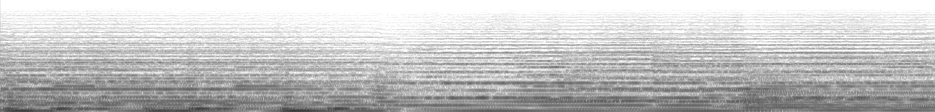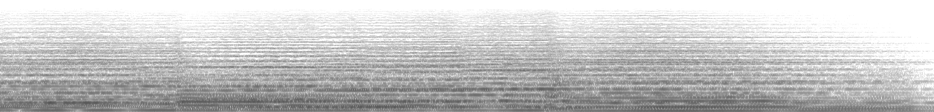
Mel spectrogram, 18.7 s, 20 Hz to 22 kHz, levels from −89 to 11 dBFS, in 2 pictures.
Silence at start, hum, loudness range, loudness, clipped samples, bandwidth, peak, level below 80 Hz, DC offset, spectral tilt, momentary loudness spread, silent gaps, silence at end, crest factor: 0 s; none; 5 LU; -27 LUFS; under 0.1%; 12.5 kHz; -10 dBFS; -30 dBFS; under 0.1%; -7.5 dB/octave; 10 LU; none; 0 s; 16 dB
